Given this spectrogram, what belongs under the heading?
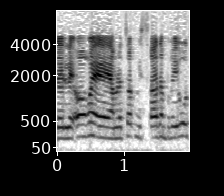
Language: Hebrew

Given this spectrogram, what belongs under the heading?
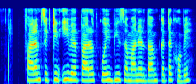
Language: Magahi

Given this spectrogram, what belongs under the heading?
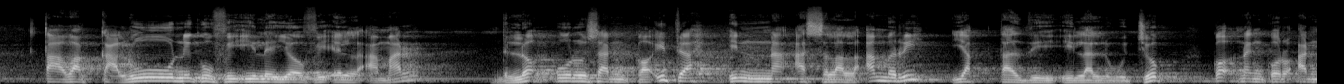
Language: Indonesian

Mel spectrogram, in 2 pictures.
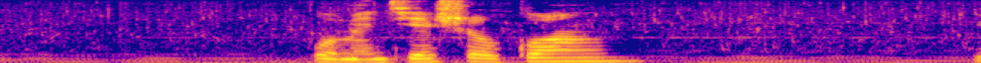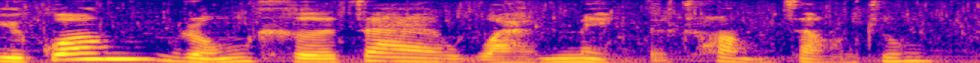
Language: Chinese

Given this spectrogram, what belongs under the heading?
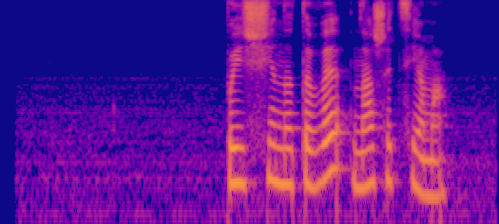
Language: Russian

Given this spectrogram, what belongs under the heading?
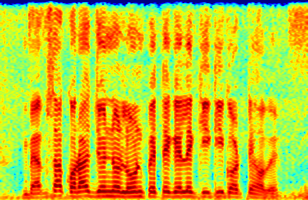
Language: Bangla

